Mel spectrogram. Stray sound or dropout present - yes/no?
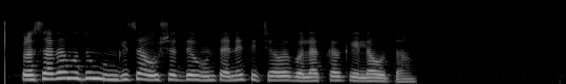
no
